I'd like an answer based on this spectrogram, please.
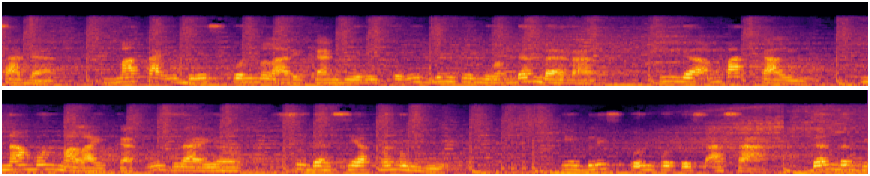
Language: Indonesian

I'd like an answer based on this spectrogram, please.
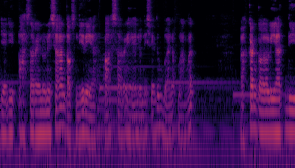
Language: Indonesian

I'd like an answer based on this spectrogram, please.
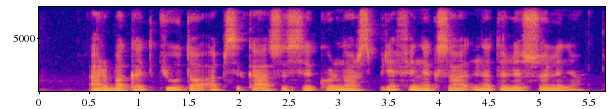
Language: Lithuanian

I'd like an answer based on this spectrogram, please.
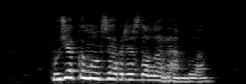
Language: Catalan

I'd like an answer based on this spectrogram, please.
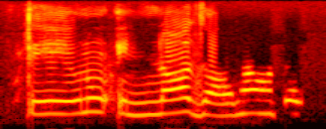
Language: Punjabi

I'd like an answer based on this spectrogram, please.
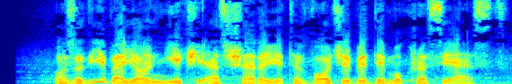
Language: Persian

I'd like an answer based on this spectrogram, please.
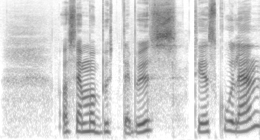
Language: Norwegian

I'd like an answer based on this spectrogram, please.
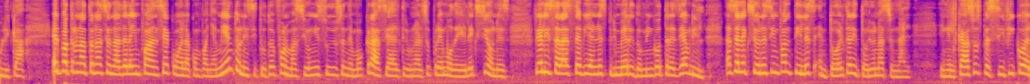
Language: Spanish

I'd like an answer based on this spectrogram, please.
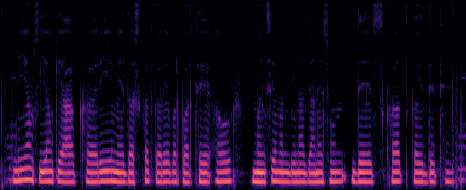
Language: Chhattisgarhi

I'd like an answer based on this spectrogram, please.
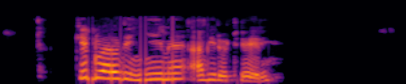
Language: Luo (Kenya and Tanzania)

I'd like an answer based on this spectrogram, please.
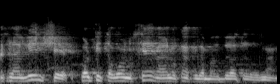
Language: Hebrew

